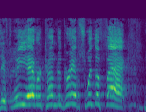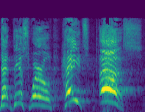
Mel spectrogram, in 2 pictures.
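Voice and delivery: loud, high, urgent pulpit delivery; preacher pressing a warning home; impassioned preaching. Real, not acted. Preaches at full force.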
